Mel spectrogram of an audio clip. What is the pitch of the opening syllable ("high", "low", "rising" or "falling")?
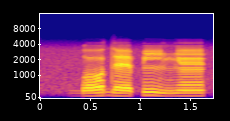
rising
